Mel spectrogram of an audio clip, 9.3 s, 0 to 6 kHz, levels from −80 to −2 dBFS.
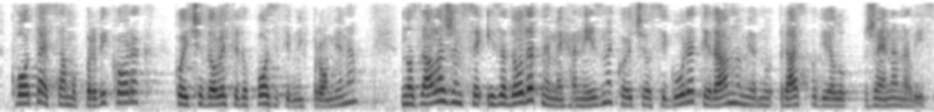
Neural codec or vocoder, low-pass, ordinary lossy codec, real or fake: none; 5.4 kHz; MP3, 24 kbps; real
